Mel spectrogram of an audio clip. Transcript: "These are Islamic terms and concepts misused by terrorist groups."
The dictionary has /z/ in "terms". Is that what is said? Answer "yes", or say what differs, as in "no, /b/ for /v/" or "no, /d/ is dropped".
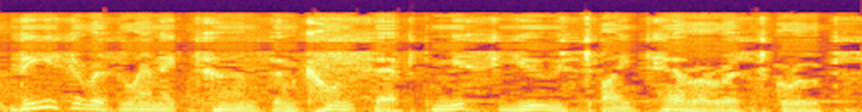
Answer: yes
